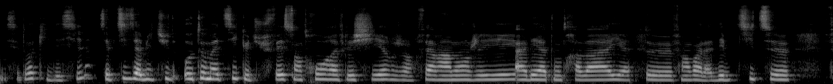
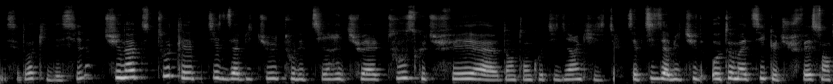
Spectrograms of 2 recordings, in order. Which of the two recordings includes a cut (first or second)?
first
